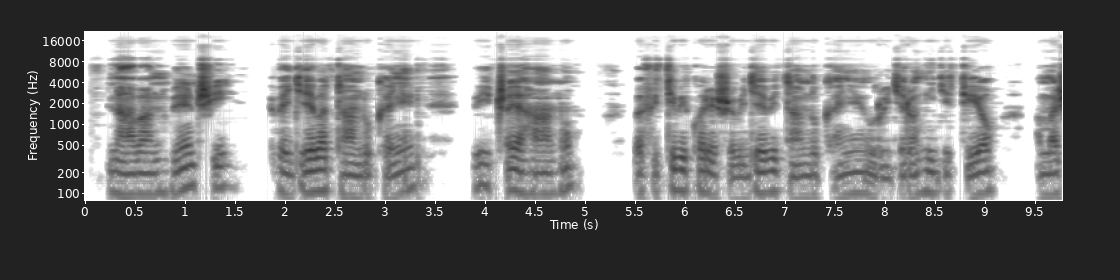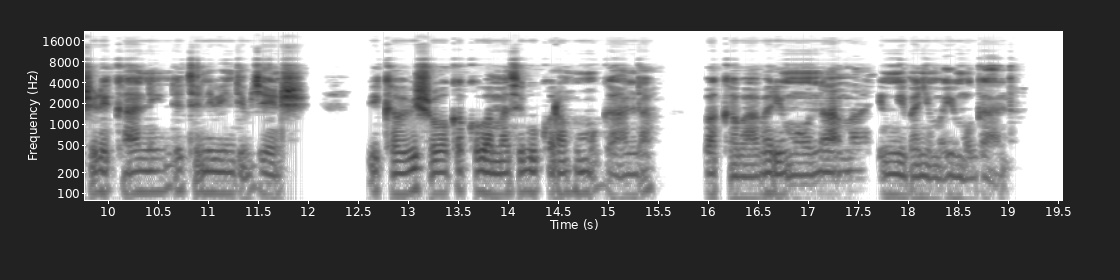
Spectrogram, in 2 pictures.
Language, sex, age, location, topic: Kinyarwanda, male, 18-24, Kigali, government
